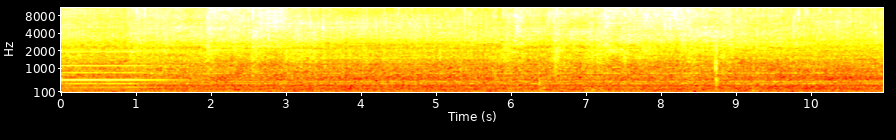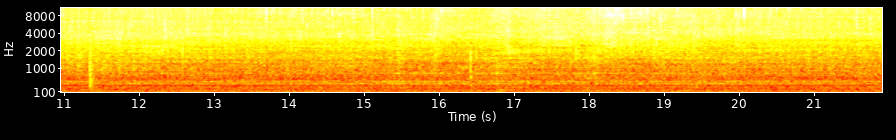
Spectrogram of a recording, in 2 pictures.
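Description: Chicken, potato and capsicum curry sizzling in a saucepan while a wooden spatula stirs it, with a few light scrapes of the spatula against the pan.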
